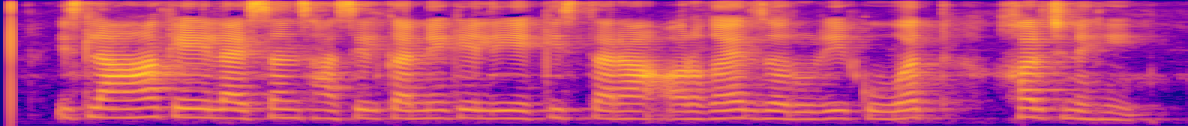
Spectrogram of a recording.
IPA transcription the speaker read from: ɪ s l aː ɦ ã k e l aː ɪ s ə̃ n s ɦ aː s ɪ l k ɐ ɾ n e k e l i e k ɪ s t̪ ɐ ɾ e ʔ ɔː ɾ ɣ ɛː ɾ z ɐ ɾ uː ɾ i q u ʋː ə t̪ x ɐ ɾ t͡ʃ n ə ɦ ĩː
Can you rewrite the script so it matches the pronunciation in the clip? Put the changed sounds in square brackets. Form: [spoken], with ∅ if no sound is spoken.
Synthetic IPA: ɪ s l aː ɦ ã k e l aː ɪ s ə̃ n s ɦ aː s ɪ l k ɐ ɾ n e k e l i e k ɪ s t̪ ɐ ɾ [a] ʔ ɔː ɾ ɣ ɛː ɾ z ɐ ɾ uː ɾ i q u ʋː ə t̪ x ɐ ɾ t͡ʃ n [ɐ] ɦ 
